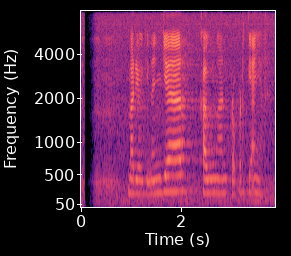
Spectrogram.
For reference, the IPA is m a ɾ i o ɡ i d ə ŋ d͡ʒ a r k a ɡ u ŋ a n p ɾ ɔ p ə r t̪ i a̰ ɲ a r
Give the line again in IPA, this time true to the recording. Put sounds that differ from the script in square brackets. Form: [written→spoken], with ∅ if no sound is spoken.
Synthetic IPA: m a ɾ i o ɡ i [d→n] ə [ŋ→ɲ] d͡ʒ a r k a ɡ u ŋ a n p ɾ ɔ p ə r t̪ i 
